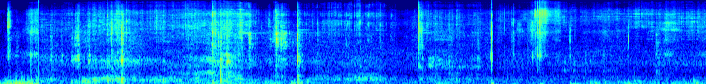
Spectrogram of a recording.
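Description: Kick scooter rolling over rough asphalt, a gritty rolling noise broken by several sharp clacks.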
